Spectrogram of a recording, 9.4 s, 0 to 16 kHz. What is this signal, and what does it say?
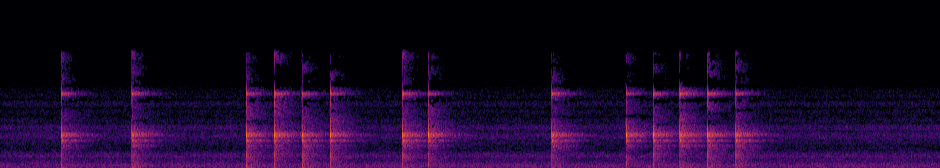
Tap code, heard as taps on glass, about 4 knocks a second, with room echo. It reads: ARE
